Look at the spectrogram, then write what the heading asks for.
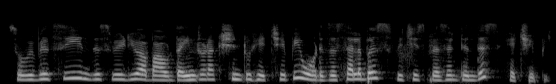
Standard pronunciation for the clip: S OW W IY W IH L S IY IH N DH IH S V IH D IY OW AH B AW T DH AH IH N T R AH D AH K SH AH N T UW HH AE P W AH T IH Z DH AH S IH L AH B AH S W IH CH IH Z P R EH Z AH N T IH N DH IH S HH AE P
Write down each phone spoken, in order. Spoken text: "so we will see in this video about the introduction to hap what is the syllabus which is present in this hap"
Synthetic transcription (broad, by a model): S OW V IY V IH L S IY IH N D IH S V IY D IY OW AH B AW T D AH IH N T R AH D AH K SH AH N T UW HH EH P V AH T IH Z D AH S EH L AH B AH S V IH CH IH Z P R EH Z AH N T IH N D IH S HH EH P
